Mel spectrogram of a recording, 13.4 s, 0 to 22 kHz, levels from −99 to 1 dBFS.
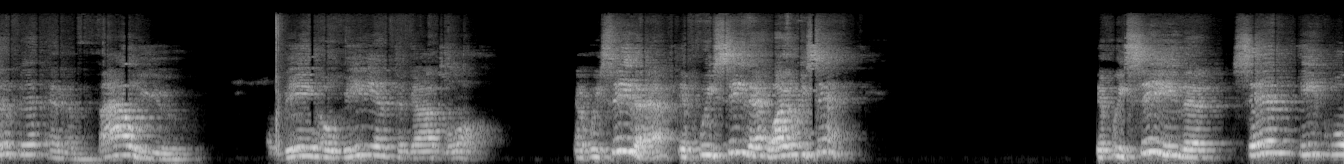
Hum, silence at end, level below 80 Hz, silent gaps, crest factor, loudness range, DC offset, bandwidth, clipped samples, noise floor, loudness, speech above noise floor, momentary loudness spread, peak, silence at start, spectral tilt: none; 0 s; -60 dBFS; 10.76-10.80 s; 20 dB; 6 LU; under 0.1%; 15.5 kHz; under 0.1%; -72 dBFS; -23 LUFS; 50 dB; 15 LU; -4 dBFS; 0 s; -5 dB/octave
